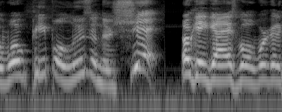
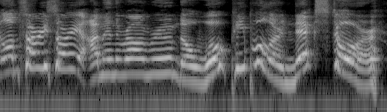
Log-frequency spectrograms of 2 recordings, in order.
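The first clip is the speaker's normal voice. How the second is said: higher-pitched mocking impression of a woman apologizing; mock apology; 7 semitones higher than usual. Woman realizing she's in the wrong room, mock apologetic. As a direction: act out an over-apologetic "wrong room" moment. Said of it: "And she'd be like".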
